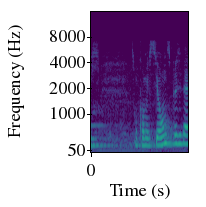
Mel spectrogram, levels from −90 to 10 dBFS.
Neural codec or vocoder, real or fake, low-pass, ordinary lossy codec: codec, 16 kHz, 16 kbps, FreqCodec, smaller model; fake; 7.2 kHz; none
